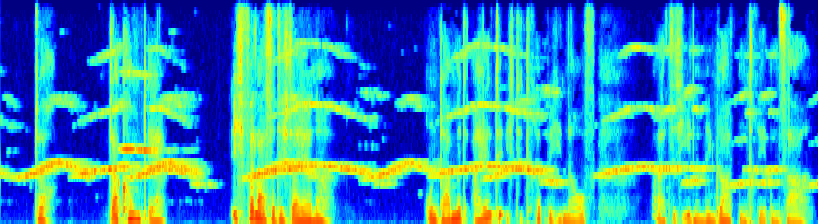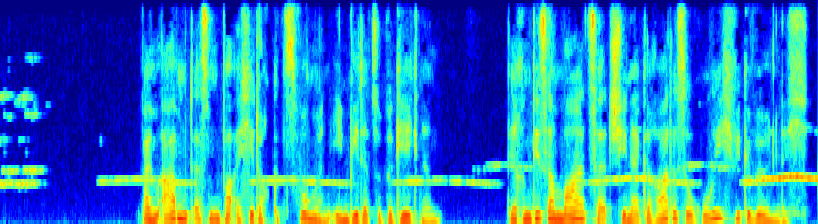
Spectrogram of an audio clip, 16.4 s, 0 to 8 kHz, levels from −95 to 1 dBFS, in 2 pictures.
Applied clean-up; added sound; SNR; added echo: none; Bird; 8 dB; none.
